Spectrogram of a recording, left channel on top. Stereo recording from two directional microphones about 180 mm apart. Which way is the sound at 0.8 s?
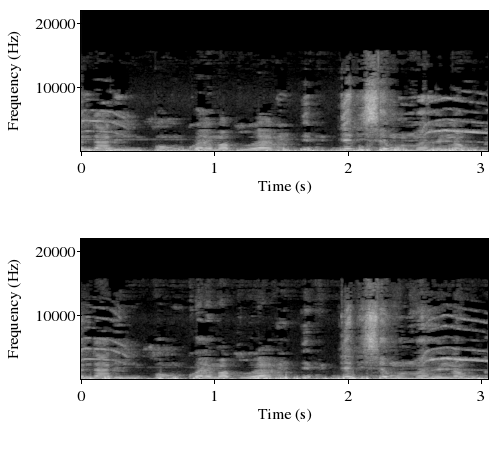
10° left (ahead or behind).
